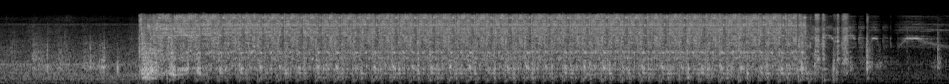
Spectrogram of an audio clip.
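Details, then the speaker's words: Red lawn tractor, 14.5 Briggs & Stratton, being choked during fuel priming test: starter whirs about six seconds with fast even compression beats, never fires; owner suspects the rest of the fuel line is collapsed. "I bet I'm gonna have to replace the rest of that line. I bet it's collapsed somewhere else."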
